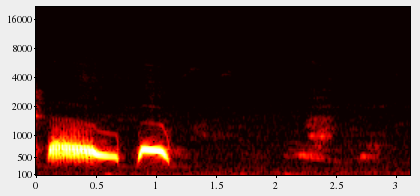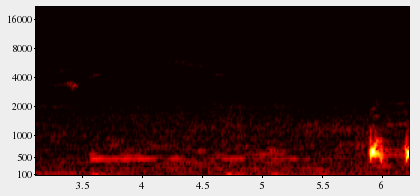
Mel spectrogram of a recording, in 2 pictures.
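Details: Spotted dove cooing as a full-song lure for training caged young doves. Two loud, husky coos open the passage: a long, slightly falling note, then a shorter one. After a quiet gap, a brief note begins another phrase.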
